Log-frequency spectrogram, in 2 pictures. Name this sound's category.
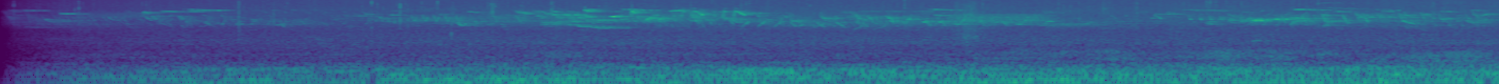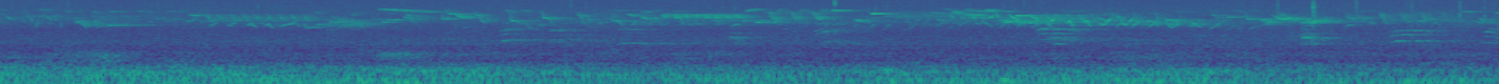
Soundscapes > Nature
